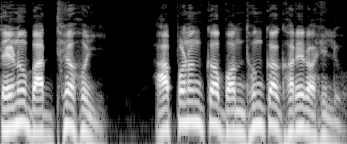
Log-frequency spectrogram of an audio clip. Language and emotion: Odia, neutral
